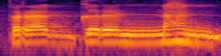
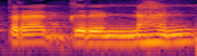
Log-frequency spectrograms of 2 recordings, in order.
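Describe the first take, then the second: No difference in how they are said.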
